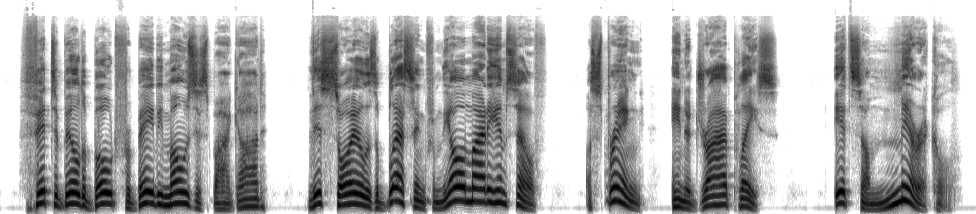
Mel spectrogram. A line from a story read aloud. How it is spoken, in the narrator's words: The preacher exclaiming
